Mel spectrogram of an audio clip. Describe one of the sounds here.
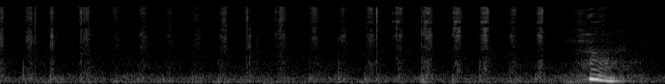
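Fingernails tap and click lightly on a thin stick, very close by.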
